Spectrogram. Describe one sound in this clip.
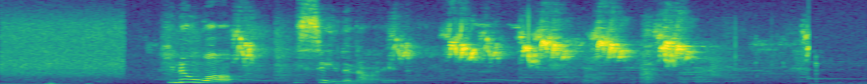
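A young woman speaks nearby with animation.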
